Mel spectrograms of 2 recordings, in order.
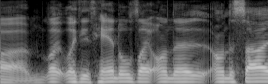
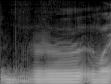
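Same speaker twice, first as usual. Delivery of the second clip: ordinary talk, nothing marked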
